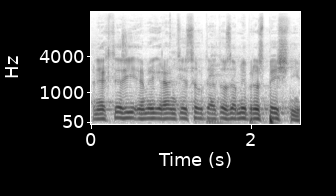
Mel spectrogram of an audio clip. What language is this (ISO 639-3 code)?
ces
